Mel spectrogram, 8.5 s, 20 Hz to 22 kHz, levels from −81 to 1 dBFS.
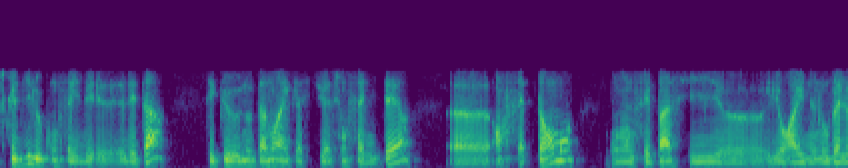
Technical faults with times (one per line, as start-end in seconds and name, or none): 0.00-8.49 GSM full-rate codec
